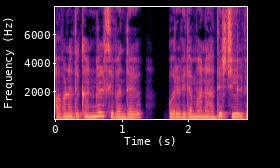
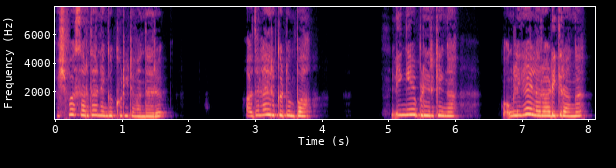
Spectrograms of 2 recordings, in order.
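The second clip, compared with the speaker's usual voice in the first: put-on lightly higher young woman, worried; Meera's voice; 7 semitones higher, faster than usual. Daughter worried, asking her father why he is beaten, lightly higher voice.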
